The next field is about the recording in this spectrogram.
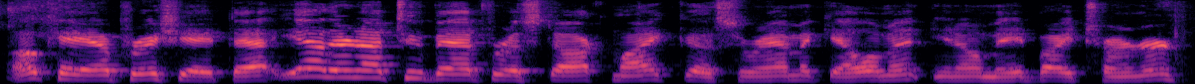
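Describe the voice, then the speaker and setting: A man's voice: on the high side, moderate pace, muffled recording. An American man chatting casually and enthusiastically over CB radio, explaining things like a keen hobbyist.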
